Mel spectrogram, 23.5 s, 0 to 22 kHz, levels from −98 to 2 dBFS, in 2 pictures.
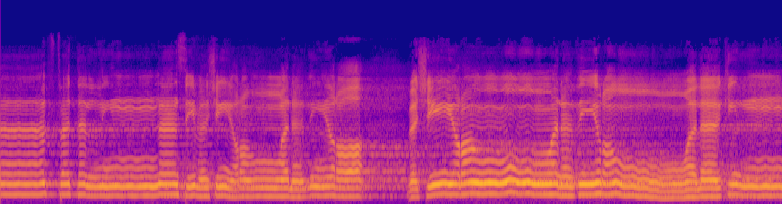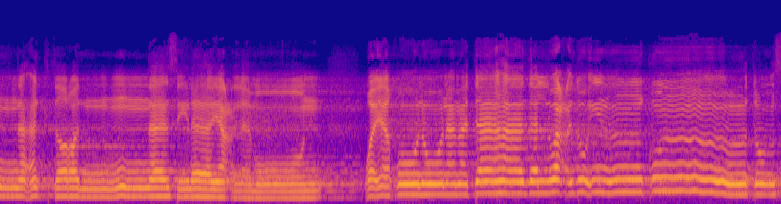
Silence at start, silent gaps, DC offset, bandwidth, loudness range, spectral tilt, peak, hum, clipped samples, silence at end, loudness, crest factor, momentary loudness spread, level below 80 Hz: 0 s; none; under 0.1%; 9 kHz; 6 LU; -6.5 dB/octave; -10 dBFS; none; under 0.1%; 0 s; -23 LUFS; 14 dB; 8 LU; -70 dBFS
